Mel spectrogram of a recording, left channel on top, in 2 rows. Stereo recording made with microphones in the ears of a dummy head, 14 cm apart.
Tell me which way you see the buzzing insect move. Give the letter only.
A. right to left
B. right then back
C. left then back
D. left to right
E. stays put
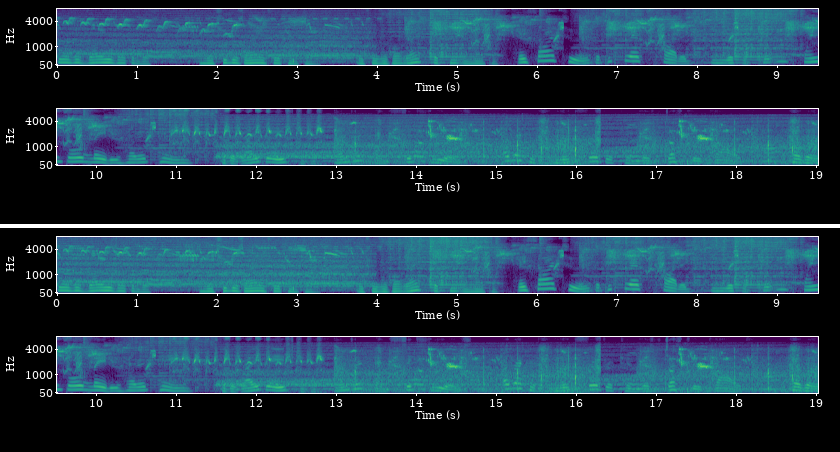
A.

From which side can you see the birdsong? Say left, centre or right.
centre.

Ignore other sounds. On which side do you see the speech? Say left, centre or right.
right.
